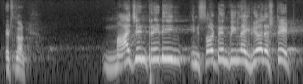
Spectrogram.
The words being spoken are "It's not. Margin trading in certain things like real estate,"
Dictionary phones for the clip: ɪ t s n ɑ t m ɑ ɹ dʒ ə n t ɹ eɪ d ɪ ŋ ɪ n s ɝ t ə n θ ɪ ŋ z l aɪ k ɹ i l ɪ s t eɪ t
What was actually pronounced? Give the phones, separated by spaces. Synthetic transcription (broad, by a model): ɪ t s n ɑ t m ɑ ɹ dʒ ə n t ɹ eɪ d ɪ ŋ ɪ n s ɝ t ə n t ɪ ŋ l aɪ k ɹ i l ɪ s t eɪ t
